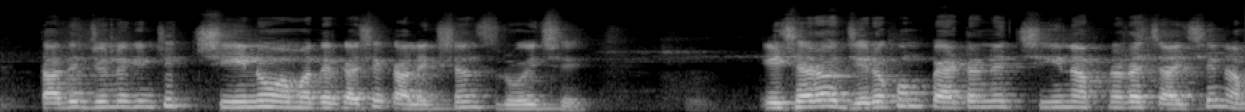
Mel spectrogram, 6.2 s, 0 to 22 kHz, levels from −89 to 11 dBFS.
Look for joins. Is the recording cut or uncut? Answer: uncut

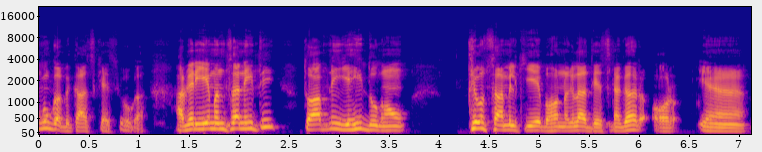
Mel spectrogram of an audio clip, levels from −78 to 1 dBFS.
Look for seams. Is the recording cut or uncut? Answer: uncut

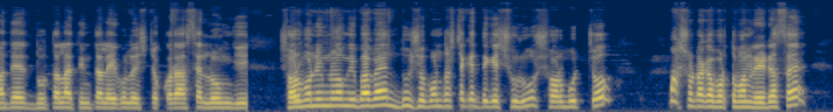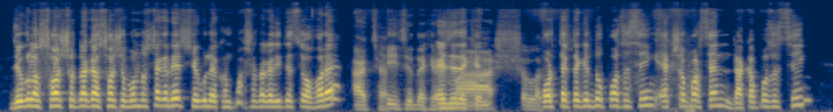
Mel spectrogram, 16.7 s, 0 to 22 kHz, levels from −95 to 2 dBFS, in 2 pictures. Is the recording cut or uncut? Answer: cut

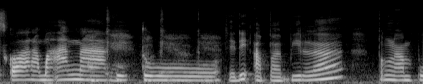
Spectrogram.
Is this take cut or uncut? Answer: cut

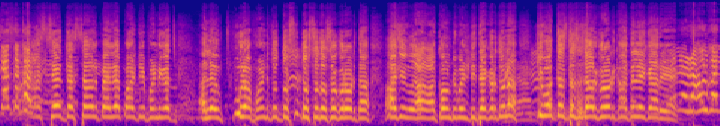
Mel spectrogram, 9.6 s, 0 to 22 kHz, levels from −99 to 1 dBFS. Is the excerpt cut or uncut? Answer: uncut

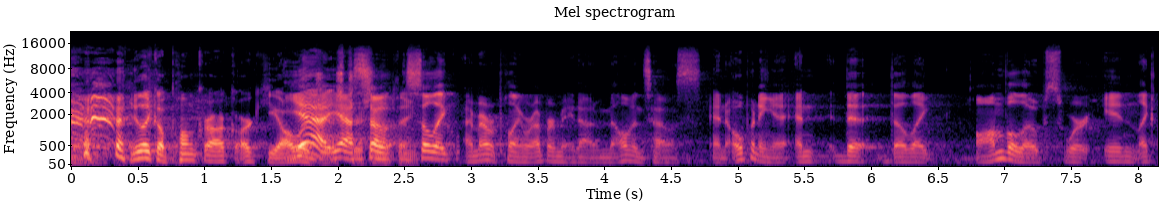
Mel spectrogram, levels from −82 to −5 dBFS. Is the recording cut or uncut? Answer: cut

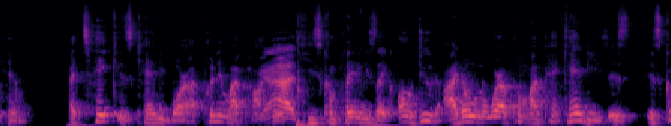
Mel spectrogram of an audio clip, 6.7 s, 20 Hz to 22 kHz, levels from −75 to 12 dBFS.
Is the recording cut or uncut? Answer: cut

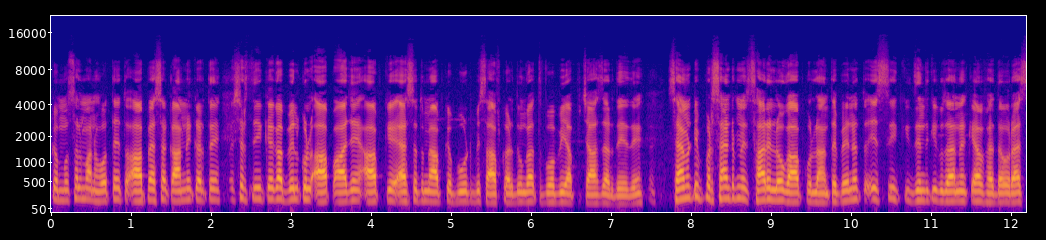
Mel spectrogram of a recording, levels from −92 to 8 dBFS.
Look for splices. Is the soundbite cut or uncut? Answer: cut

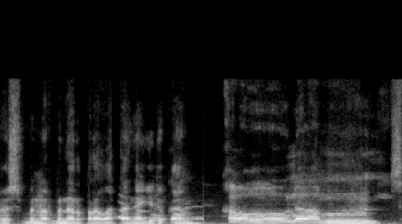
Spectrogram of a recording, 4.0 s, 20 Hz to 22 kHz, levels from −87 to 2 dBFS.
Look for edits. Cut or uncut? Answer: cut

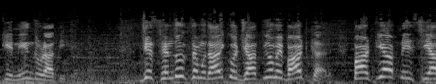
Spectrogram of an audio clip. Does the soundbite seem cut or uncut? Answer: uncut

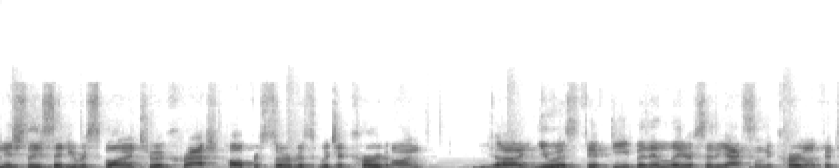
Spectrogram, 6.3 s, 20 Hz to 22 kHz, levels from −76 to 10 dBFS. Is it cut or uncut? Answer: uncut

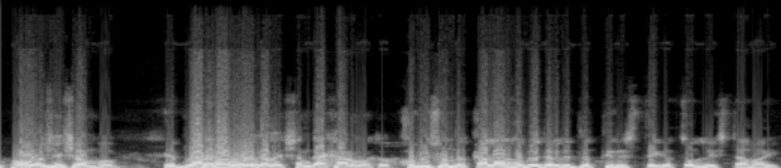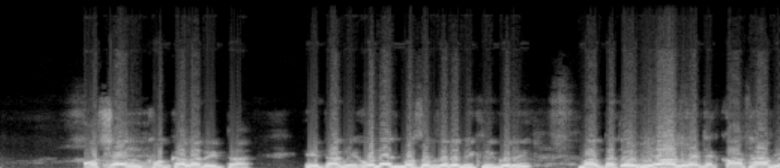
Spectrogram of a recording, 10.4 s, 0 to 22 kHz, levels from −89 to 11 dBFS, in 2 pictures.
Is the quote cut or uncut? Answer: uncut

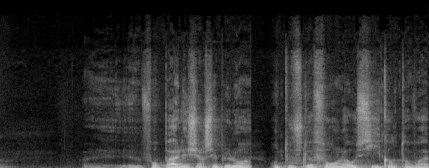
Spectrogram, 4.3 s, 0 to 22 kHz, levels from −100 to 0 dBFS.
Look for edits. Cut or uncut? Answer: cut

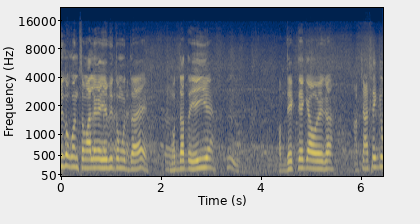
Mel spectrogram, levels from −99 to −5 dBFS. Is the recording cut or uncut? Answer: uncut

